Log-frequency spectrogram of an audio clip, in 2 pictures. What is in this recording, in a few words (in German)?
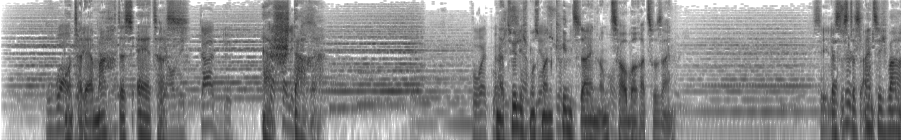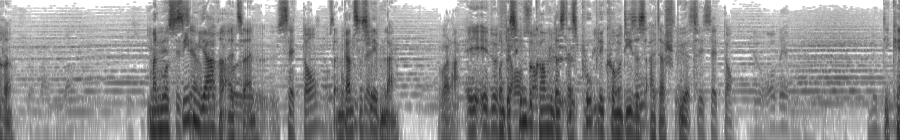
Voiceover; arte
